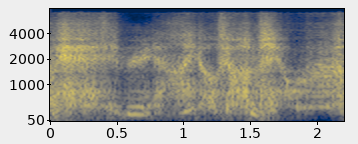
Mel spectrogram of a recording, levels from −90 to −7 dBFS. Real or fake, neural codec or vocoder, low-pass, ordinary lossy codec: fake; codec, 16 kHz, 0.3 kbps, FocalCodec; 7.2 kHz; none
